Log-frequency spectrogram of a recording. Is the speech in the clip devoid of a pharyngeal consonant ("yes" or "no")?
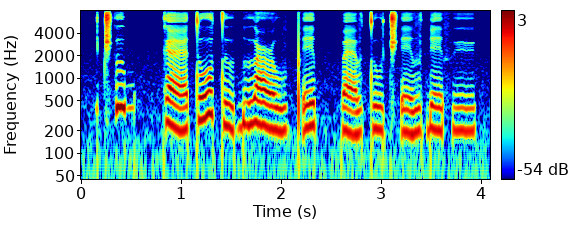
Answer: no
